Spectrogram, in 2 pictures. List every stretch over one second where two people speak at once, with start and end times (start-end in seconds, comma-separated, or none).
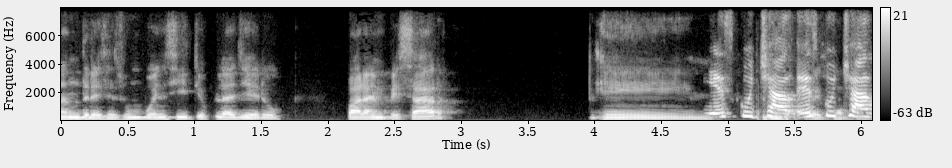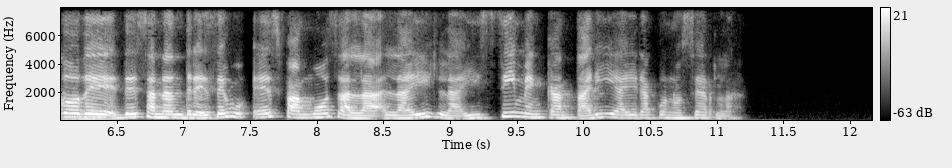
4.8-6.6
